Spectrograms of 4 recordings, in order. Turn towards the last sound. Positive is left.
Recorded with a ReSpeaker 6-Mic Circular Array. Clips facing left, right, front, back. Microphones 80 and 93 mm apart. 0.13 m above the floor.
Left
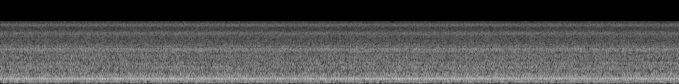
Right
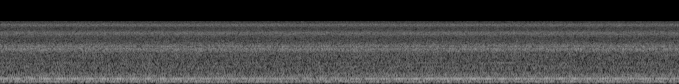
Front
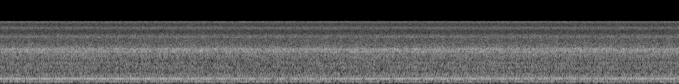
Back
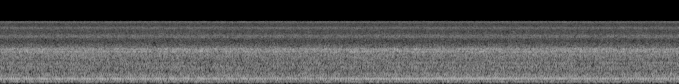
No sound to turn to.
